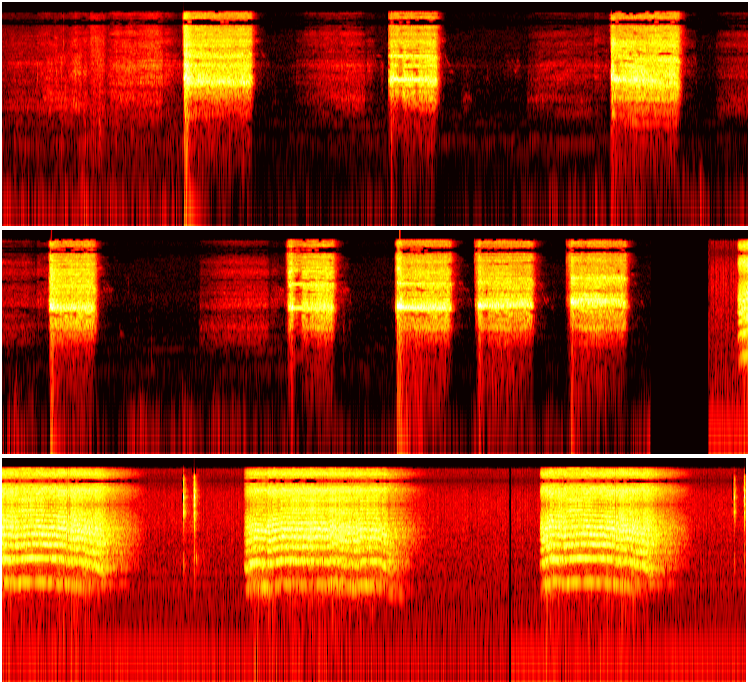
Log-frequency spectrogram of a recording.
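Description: Animal calls: a run of short, high squeaks, one every second or two, then three long, loud calls rich in overtones that rise and fall in pitch, each about a second and a half.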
